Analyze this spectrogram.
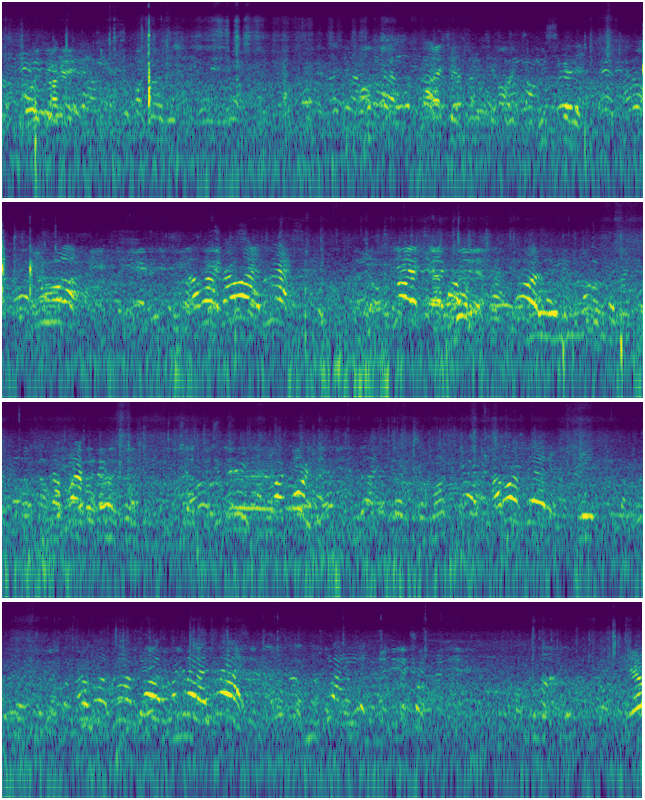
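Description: Men shout and call out to each other across an open outdoor field.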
